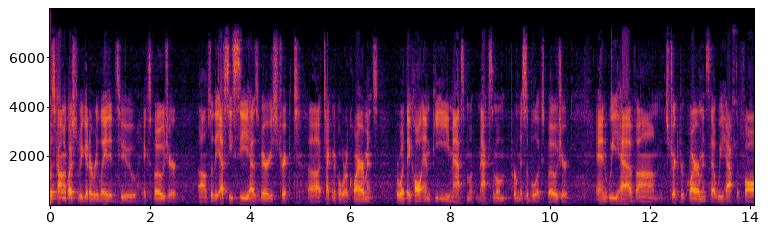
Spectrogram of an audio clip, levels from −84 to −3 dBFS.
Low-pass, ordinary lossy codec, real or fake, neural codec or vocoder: 7.2 kHz; AAC, 48 kbps; real; none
